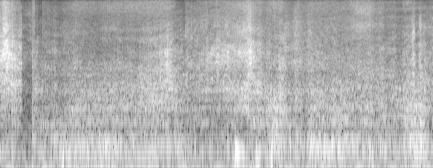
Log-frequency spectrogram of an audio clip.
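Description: Long nails scratch the blue paper endpaper over the inside board of an open hardcover book. They make a steady, rhythmic run of soft, dry, papery strokes with a bright hiss on top. Each stroke has a quiet low rustle underneath and fades quickly.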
